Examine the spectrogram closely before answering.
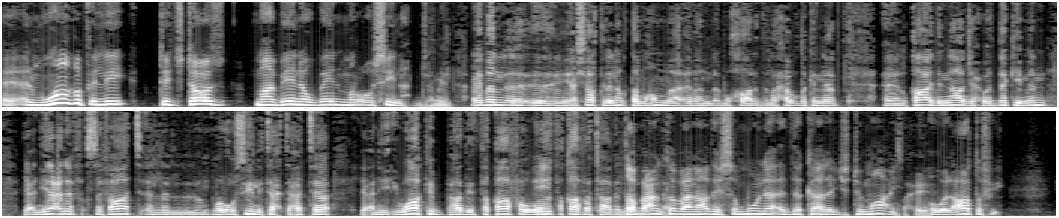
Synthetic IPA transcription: ɪlmawɑːɣɪfʔɪlːi | t̪ɪd͡ʒt̪aːz | mabeːnawbeːnmɑɾˤʔuːsiːnad͡ʒamiːlʔɑjðˤɑnaʕniʔaʃɑɾˤt̪ʔɪlanʊq̚t̪ˤɑmʊɦhɪmːaʔɑjðˤɑnabuːxaːlɪd̪ɪlaħɑfðˤɪkʔɪnːalqɑːʔɪd̪ɪnːaːd͡ʒɪħwɪðːakimɪn | jaʕnijaʕɾɪfsˤɨfaːt̪ɪmɑɾˤʔuːsiːnliːt̪aħt̪aħat̪ʰːa | jaʕnijwaːkɪbhaːðihθːaqɑːfawɪθaqɑːfahaːðalt̪ˤɑbʕɑnt̪ˤɑbʕɑnhaːðajsamːuːnaʔɪðːakaːʔlɪd͡ʒt̪ɪmaːʕiˤɑħiːʔawɪlʕɑːt̪ˤɨfi

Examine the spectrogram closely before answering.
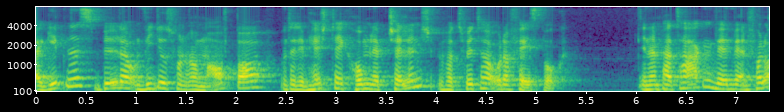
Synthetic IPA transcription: ɛɐɡeːpnɪsb̥ɪldɐʊntv̥iːdeoːsfɔnʔɔʁəmʔa̰ʊfb̥aʊʔʊntɐdeːmɦɛʃtʰɛkhoʊmlɛp̚t͡ʃɛlɛnʃʔy̰ːbɐtʰv̥ɪtɐʔo̰ːɾɐfɛɪsb̥ʊ̰k | ʔɪnaɪnpʰaːɐtʰa̰ːɡŋ̩veːɐdn̩viːɐaɪnfɔlɐ

